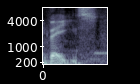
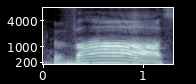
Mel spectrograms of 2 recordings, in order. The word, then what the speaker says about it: vase: A fancy vase. A wonderful item. It's pronounced vase, not vase.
